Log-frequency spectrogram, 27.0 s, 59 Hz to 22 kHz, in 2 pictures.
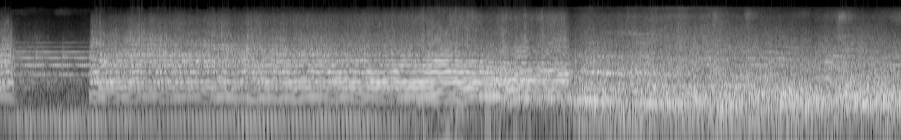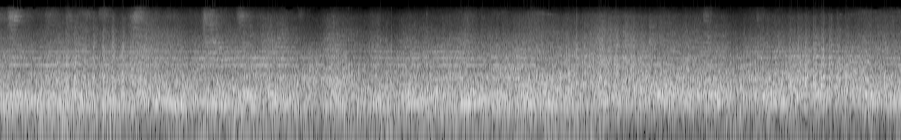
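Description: Diesel freight locomotive's air horn: a short blast, then a long one from about a second in whose pitch sags as the locomotive passes near the 8-second mark. The horn stops and the intermodal train rolls by close up, wheels clattering steadily over the rail joints.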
